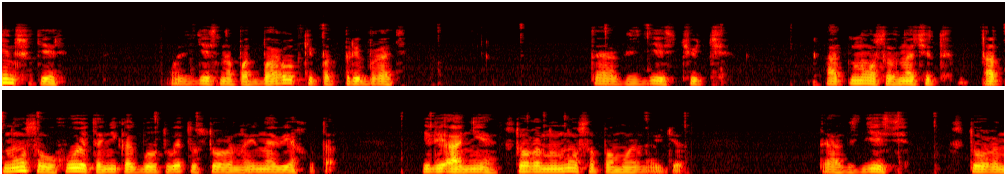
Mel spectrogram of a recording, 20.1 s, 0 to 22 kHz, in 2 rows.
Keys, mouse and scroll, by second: 0.4-0.9 scroll up 2, 1.7 click, 3.1 click, 4.2 middle click, 6.1 click, 7.2 middle click, 10.2 click, 11.7 click, 14.1 click, 15.2 middle click, 16.6 click, 19.1 click.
